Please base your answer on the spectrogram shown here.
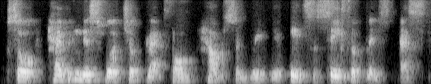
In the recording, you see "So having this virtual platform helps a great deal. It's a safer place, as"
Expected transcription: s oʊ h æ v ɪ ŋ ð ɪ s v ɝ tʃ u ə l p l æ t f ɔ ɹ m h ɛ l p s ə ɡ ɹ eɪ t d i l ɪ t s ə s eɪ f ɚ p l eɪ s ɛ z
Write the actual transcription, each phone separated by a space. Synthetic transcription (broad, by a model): s oʊ h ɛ v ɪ ŋ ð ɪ s w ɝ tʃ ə p l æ t f ɔ m h ɛ l p s ə ɡ ɹ eɪ t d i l ɪ t s ə s eɪ f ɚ p l eɪ s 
